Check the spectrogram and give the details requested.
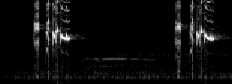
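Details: Sooty-headed bulbul in lively natural song, used as a lure to make other bulbuls answer; two short bursts of three or four quick, harsh, bubbly notes about two seconds apart, with near silence between.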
